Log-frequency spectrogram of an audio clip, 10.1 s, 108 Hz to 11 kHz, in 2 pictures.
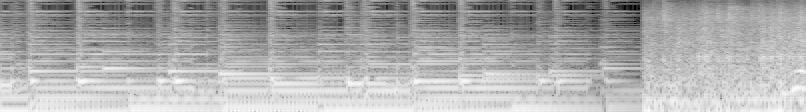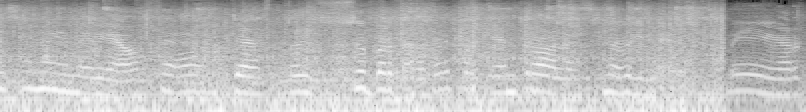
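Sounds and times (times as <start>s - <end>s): bus engine and road rumble: 4.0s - 10.0s
person talking: 4.9s - 10.0s.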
